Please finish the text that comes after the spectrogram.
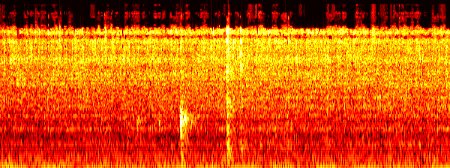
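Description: A stick of butter melts and sizzles in a pan with carrots for a Thanksgiving side dish: a steady, close frying hiss with a couple of faint clicks and no talking.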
